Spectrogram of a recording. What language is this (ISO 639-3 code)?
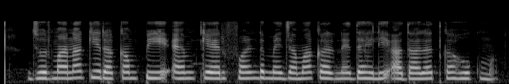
urd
